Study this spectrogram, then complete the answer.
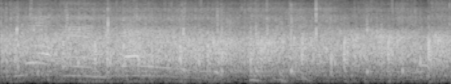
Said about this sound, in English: Let's give them a wonderful big round of applause.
